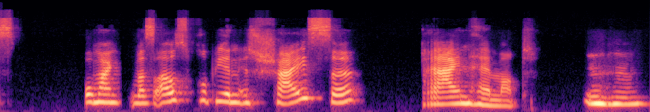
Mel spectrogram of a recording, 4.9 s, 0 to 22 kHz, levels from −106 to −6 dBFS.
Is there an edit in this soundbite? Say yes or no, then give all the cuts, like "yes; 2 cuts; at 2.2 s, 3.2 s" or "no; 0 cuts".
yes; 1 cut; at 0.9 s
